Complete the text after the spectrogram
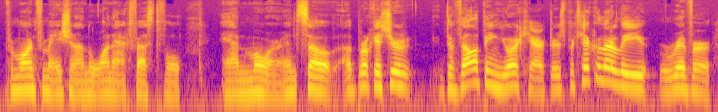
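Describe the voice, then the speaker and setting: A man's voice: on the high side, brisk. A man hosting a broadcast interview, announcing details and asking questions with a polished announcer's delivery. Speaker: interview host.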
